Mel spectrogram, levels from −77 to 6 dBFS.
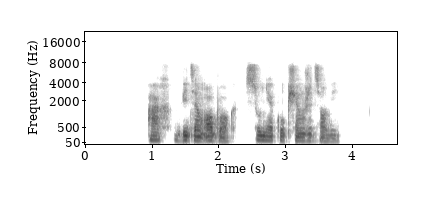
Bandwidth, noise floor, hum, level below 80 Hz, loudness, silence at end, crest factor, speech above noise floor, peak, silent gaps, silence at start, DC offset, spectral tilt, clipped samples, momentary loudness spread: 8.2 kHz; under -90 dBFS; none; -58 dBFS; -26 LUFS; 0.9 s; 20 dB; over 64 dB; -8 dBFS; none; 0.95 s; under 0.1%; -5 dB/octave; under 0.1%; 10 LU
